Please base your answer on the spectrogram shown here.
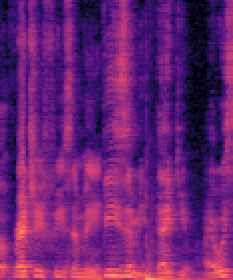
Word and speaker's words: Fils-Aimé: The last page is E3 Bingo, where how the hell do you pronounce his last name? Reggie Fils-Aimé.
